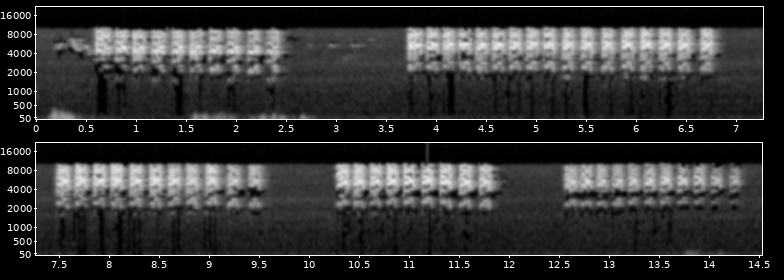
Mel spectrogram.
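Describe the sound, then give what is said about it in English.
American kestrel alarm call played from a birding app: five bursts of rapid, shrill, high-pitched repeated notes, each series lasting one to three seconds and separated by short silences. “that is an alarm call.”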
